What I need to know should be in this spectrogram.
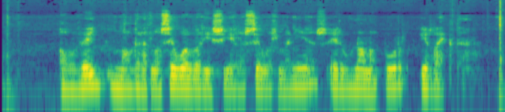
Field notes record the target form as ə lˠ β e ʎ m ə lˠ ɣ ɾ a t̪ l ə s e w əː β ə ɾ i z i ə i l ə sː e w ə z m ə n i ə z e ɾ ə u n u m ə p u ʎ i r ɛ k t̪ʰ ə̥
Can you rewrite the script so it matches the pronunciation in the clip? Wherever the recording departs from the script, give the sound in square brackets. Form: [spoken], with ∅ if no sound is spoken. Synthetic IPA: ə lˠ β e ʎ m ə lˠ ɣ ɾ a t̪ l ə s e w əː β ə ɾ i [s] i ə i l ə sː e w ə z m ə n i ə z e ɾ ə u n [ɔ] m ə p u [ɾ] i r ɛ k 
